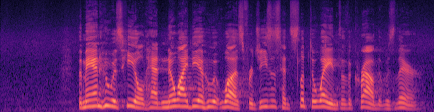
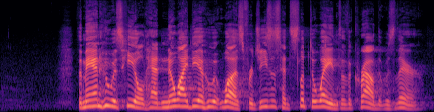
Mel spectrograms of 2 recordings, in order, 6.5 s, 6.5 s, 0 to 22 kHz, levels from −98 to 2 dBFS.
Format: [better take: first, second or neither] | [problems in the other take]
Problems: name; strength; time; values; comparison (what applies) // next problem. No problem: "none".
second | hiss; faint; throughout; 30 dB below the speech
